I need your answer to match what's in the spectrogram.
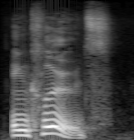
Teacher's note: stress as we've said before is on the second syllable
